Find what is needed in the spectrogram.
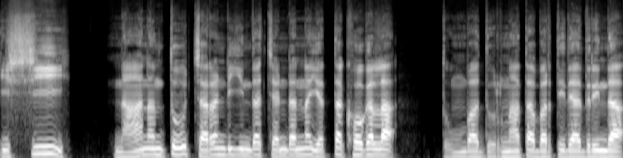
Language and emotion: Kannada, disgusted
